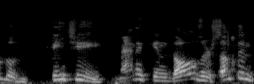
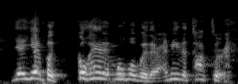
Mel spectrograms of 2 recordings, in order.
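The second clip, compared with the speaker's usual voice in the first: pushy suitor; 4 semitones higher, 6 dB louder, faster than usual. Retold or imitated. Acted suitor brushing boyfriend aside.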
